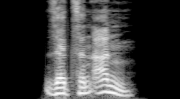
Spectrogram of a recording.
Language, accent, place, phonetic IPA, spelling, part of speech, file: German, Germany, Berlin, [ˌzɛt͡sn̩ ˈan], setzen an, verb, De-setzen an.ogg
- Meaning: inflection of ansetzen: 1. first/third-person plural present 2. first/third-person plural subjunctive I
